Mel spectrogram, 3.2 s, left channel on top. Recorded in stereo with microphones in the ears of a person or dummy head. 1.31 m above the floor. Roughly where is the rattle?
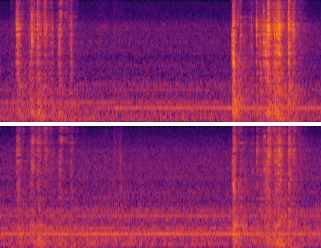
Left.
